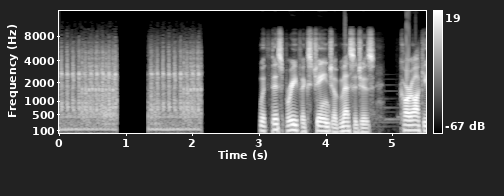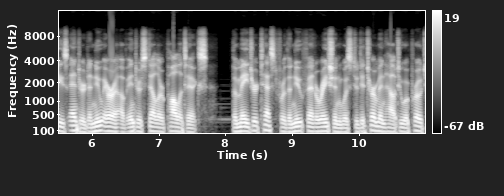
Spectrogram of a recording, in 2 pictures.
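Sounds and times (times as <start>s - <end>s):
rapid mechanical typing clicks: 0.0s - 2.2s.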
